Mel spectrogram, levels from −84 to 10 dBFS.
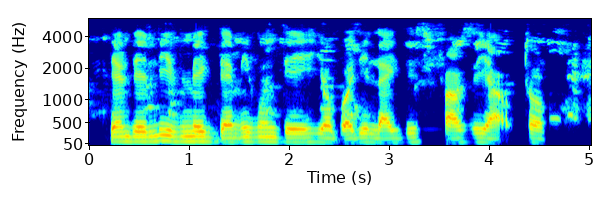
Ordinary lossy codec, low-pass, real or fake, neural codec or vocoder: none; 5.4 kHz; real; none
